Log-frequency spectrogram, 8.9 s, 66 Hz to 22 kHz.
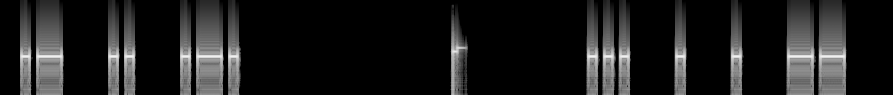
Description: Morse code, heard as a keyed tone, about 15 wpm, spaced as for 11 wpm, 700 Hz. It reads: AIR SEEM
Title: 2x Character Spacing - Top 300 Words - 15wpm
